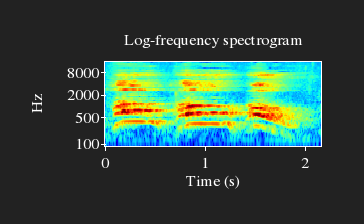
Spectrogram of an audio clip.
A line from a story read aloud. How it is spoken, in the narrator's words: Taking a deep breath and forcing a smile on his face, bellowing a hearty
